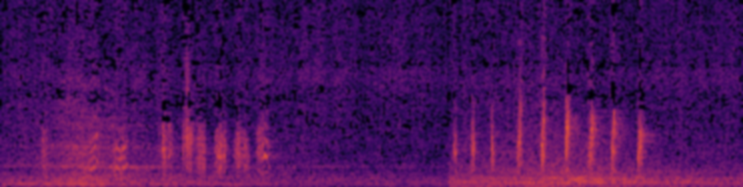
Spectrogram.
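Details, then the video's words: Streak-eared bulbul calls used as a bird lure. Two bouts of short sharp chips repeated about twice a second, the second bout louder and clearer after a pause, with low background hum. "เสียงนกปรอดสวน เสียงต่อปรอดสวน"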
